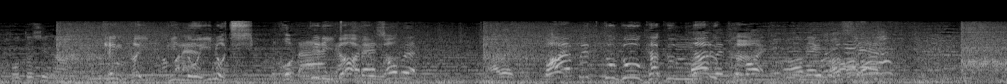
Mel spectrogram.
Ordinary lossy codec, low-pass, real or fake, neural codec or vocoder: none; none; real; none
